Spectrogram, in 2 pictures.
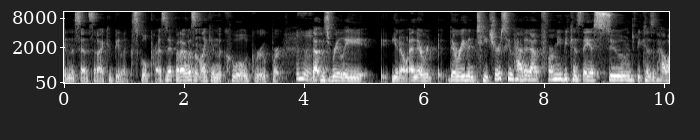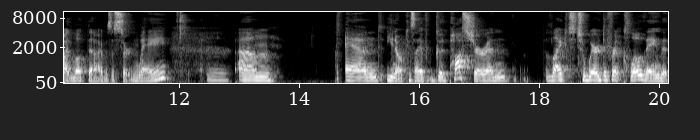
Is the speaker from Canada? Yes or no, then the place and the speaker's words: yes; Canada; I love being Canadian, and I'm very proud to be Canadian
